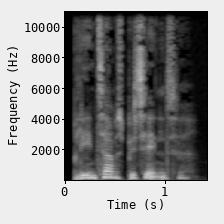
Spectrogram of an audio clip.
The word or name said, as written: blindtarmsbetændelse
